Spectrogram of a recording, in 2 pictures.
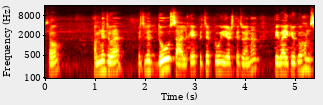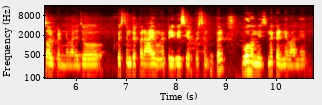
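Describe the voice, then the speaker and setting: A young Indian man teaching an exam-prep lesson, reading English definitions slowly, then explaining them in Hindi. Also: mid-range voice, steady tone, a little mellow, a little hiss or hum.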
